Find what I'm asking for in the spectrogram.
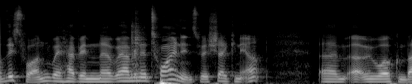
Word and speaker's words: Twinings: Twinings. Yeah, Matt doesn't know how to pronounce Twinings.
